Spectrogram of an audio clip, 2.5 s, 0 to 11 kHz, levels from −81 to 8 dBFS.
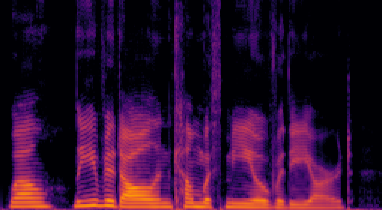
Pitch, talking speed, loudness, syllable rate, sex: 200 Hz, 260 wpm, -18 LUFS, 6.0 syllables/s, female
